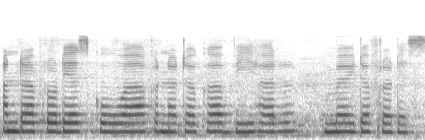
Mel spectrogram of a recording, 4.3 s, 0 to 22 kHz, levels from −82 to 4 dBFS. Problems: none marked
